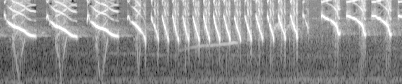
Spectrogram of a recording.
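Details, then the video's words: Pet Yorkshire canary singing: three loud down-slurred whistles, then a quick buzzy roll of short high notes, ending in a run of sharp arched whistles. "THE BEAUTIFUL SOUND OF FI YORKSHIRE CANARIES"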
